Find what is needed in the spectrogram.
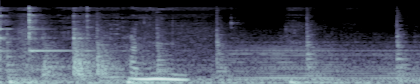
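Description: A stirring utensil clicking and scraping against a glass bowl as slime is mixed, over steady background music. A brief voice-like sound is the loudest event, a little over half a second in.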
